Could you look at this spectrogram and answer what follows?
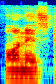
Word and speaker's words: honest: know although the word is H but the pronunciation is honest which is O right so yeah this is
